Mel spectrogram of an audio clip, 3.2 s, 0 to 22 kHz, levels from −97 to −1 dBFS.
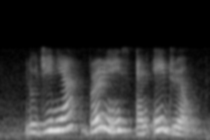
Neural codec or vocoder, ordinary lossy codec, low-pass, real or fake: none; none; 5.4 kHz; real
